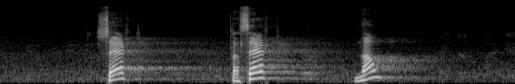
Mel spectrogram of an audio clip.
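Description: A man calls out loudly through a microphone in a large echoing hall.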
